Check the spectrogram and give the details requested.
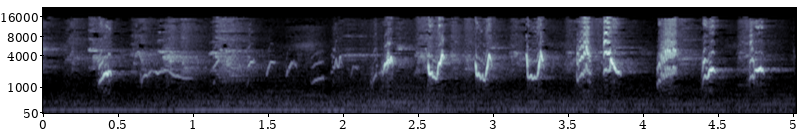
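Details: Bulbul song from a combo recording played to stir other birds into calling: soft rising slurs, then loud clipped chirps at roughly three per second, ending in a level whistle.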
